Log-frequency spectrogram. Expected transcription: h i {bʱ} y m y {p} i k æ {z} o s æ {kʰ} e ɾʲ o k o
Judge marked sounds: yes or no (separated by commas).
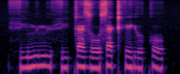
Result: no, no, yes, yes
